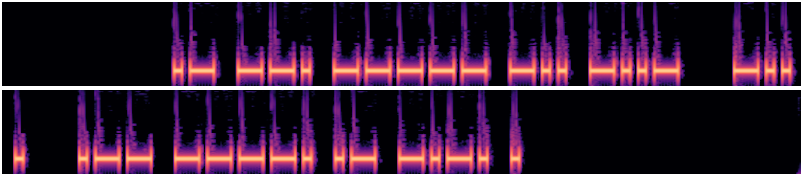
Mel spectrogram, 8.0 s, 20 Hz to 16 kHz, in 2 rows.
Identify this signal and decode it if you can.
Morse code, heard as a keyed tone, about 32 wpm, 700 Hz. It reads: AG0DX DE W9ACE
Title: USA Callsign DE Callsign - 5 Characters - 30wpm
